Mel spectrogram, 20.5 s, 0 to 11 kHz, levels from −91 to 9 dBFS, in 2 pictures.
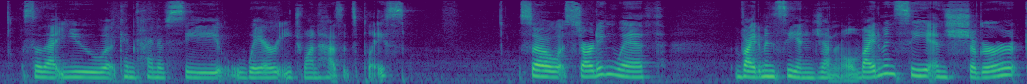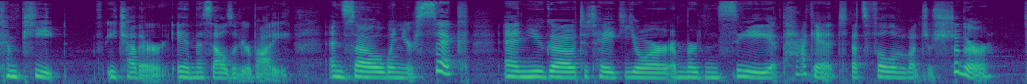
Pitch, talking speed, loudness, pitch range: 180 Hz, 155 wpm, -26 LUFS, 170-195 Hz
